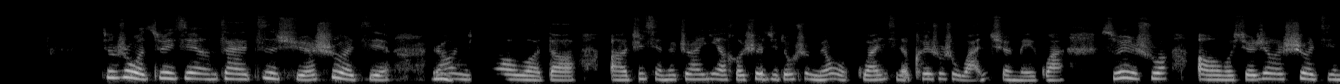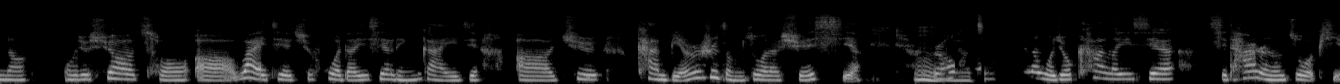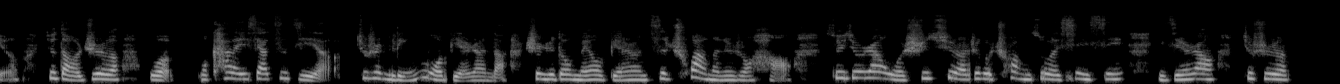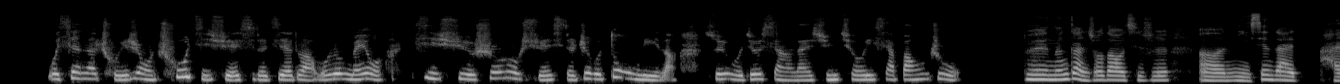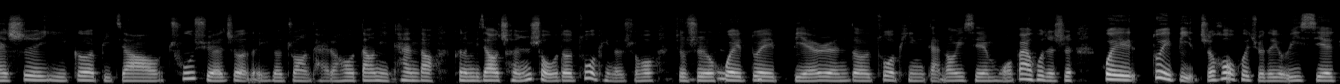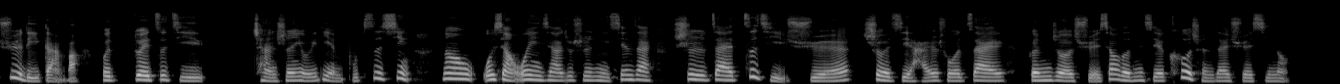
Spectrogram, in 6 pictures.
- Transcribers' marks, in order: tapping; other background noise
- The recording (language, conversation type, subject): Chinese, advice, 看了他人的作品后，我为什么会失去创作信心？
